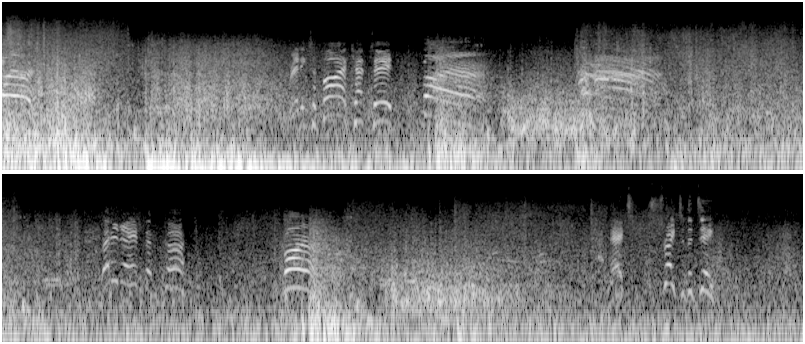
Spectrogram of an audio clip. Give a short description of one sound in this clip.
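Strong wind howls.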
